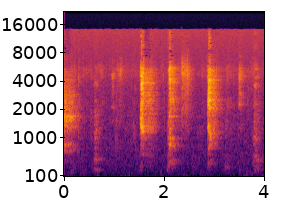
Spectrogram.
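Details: Jack Russell Terrier giving a few short, sharp barks spaced irregularly about half a second to a second apart, with softer yips and whines between them in a quiet room.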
